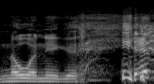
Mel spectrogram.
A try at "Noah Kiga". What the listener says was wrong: Everyone thinks the K is silent. It's not. The N should be silent. Noah Kiga. It sound exactly how it's spelled.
